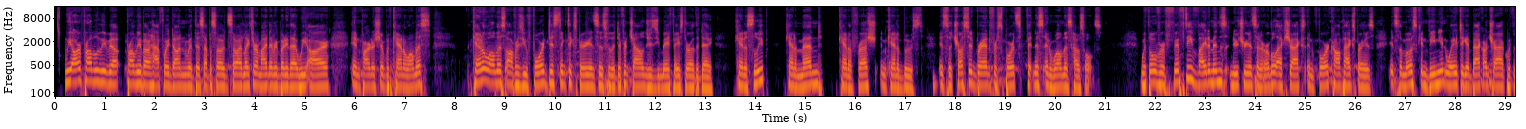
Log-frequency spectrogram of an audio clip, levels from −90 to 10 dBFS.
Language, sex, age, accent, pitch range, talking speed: English, male, 20-39, American, 140-155 Hz, 170 wpm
